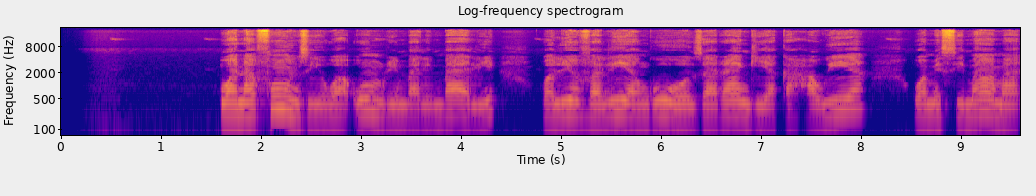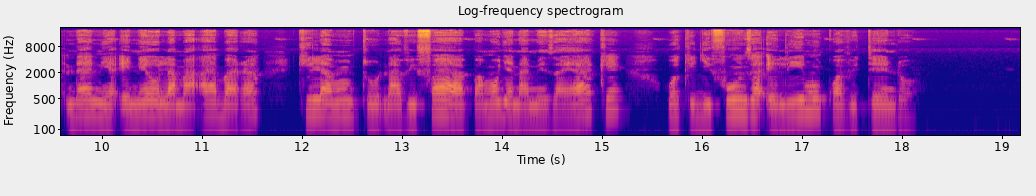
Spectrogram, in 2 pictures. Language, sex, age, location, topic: Swahili, female, 25-35, Dar es Salaam, education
